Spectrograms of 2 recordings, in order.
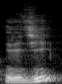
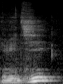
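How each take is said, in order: Both takes have the same delivery.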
